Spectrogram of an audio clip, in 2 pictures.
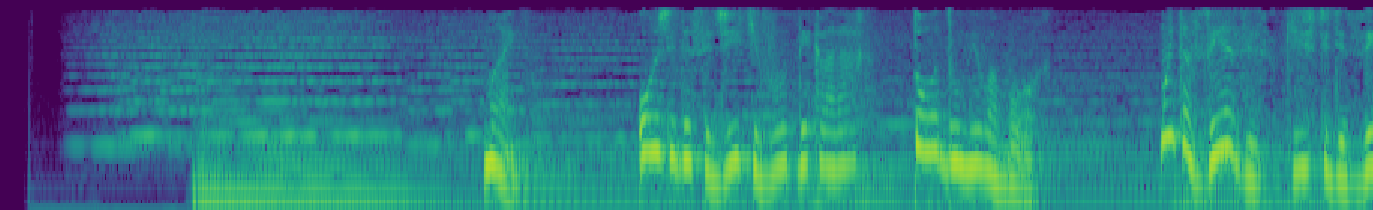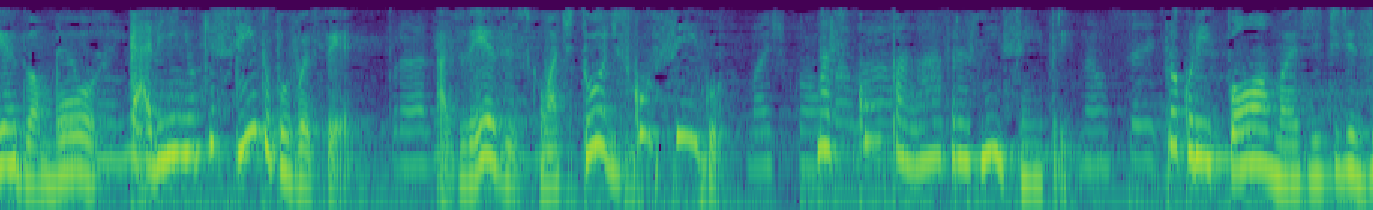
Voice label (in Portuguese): homenagem a mãe F, telemensagens; fem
